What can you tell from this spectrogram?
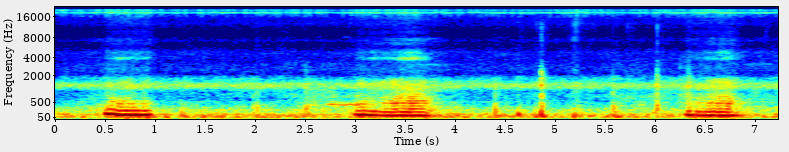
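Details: Snoring, likely a sleeping dog: three deep, rumbling snores about three seconds apart, roughly 20 breaths a minute, with quiet breathing between.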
